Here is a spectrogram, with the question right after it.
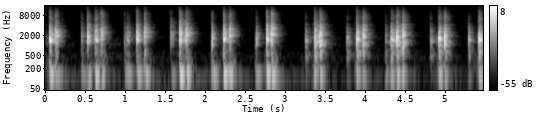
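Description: A hand-held metal rod with a white tip taps into the green silicone cells of an empty clear plastic ice cube tray. It plays about a dozen quick bursts of two or three dry, bright clicks each, with short pauses between them. Each click is sharp and dies almost at once, with no ring.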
